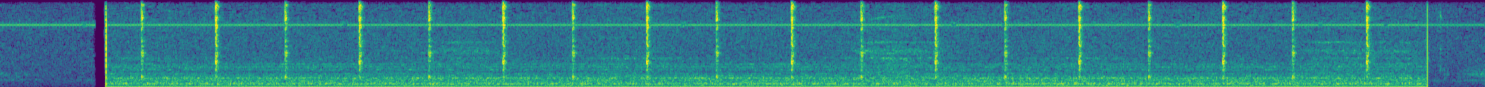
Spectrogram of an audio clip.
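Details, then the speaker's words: Stock turn signal flasher in a Honda van: light, even ticks about three per second over a heavy low drone, at a fixed volume and rate; it works normally but is quiet and hard to hear. "it's hard to hear the turn signal indicator the volume and frequency are set and can't be adjusted it's particularly hard to hear in my Honda van"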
